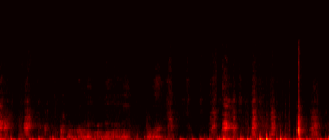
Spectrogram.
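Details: Female Shih Tzu running zoomies in a basement exercise area: rapid, breathy panting in quick uneven pulses, with a person's voice urging her on.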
